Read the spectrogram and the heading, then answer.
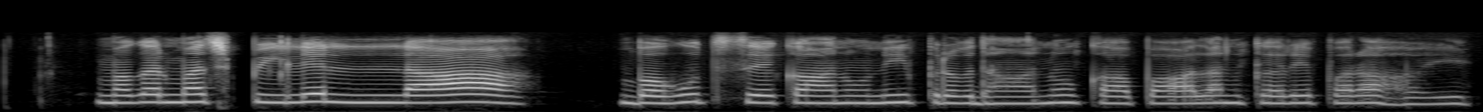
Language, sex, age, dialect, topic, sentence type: Magahi, female, 25-30, Central/Standard, agriculture, statement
